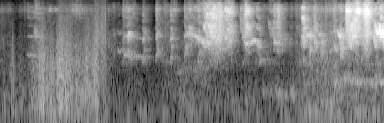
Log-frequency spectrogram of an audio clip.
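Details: A budgerigar colony kept as pets, recorded in early January: scattered sharp chirps and short harsh squawks from several birds, building to a loud burst of noisy calls near the end.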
